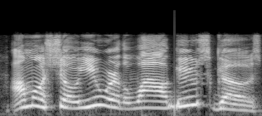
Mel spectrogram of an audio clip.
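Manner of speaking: high, loud hammed-up cop threat; mock menacing threat. Cop snapping on gloves at the driver, loud high mock threat. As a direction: threaten him loudly in an imitated swagger. Acts cop's menace while gloving up.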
